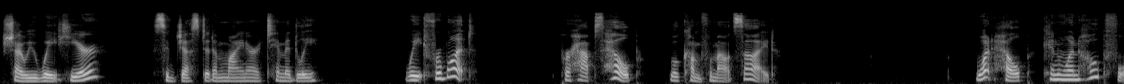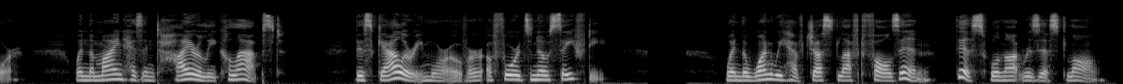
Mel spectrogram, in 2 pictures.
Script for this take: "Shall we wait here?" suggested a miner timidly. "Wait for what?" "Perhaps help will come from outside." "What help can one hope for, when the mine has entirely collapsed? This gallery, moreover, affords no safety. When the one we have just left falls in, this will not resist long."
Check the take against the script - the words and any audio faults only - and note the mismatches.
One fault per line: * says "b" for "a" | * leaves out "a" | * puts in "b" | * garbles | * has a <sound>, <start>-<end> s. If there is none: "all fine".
all fine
